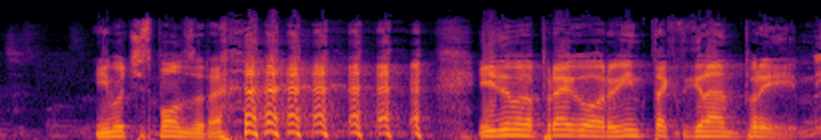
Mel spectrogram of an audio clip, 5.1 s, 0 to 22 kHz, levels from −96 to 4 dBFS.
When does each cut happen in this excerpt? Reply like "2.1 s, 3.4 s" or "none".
0.9 s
